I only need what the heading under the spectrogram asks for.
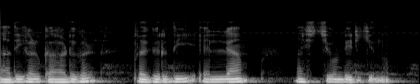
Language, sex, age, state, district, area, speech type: Malayalam, male, 18-30, Kerala, Wayanad, rural, spontaneous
